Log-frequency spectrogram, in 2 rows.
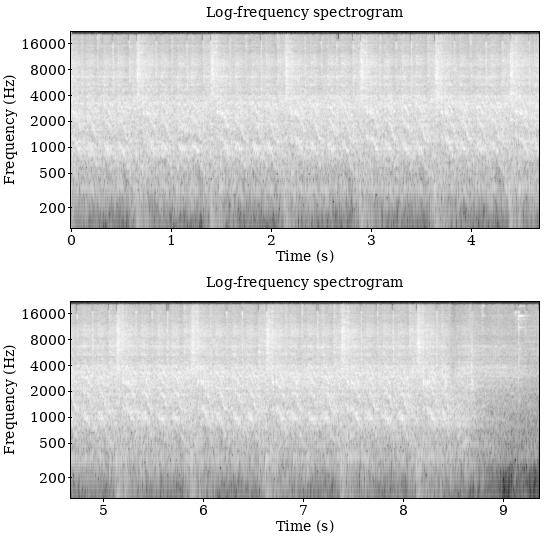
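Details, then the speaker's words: Cummins bus diesel sat outside nearly 3.5 years, on old batteries on a cold day, injector lines closed: fast steady cranking with an odd catch, one cylinder firing, then winding down without starting; lines to be reopened for more bleeding. "that seems like we got one so now open these back up because we're not as close as i thought we were"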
